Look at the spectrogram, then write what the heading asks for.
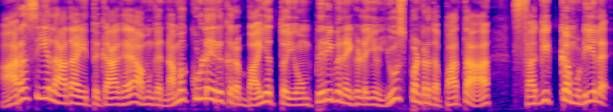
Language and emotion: Tamil, angry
